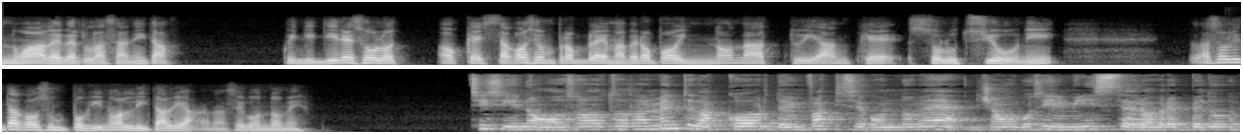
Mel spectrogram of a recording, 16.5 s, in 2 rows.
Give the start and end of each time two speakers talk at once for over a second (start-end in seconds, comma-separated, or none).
none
